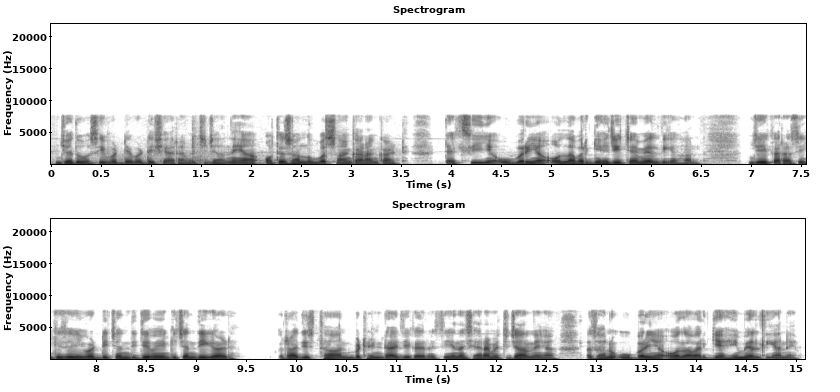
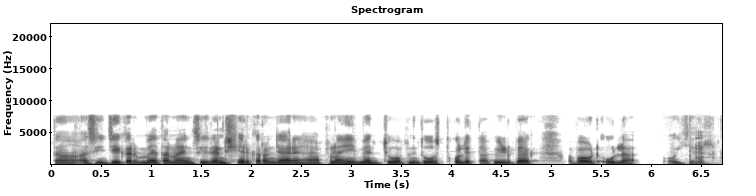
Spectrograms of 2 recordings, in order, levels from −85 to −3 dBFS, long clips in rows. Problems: background sounds at intervals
